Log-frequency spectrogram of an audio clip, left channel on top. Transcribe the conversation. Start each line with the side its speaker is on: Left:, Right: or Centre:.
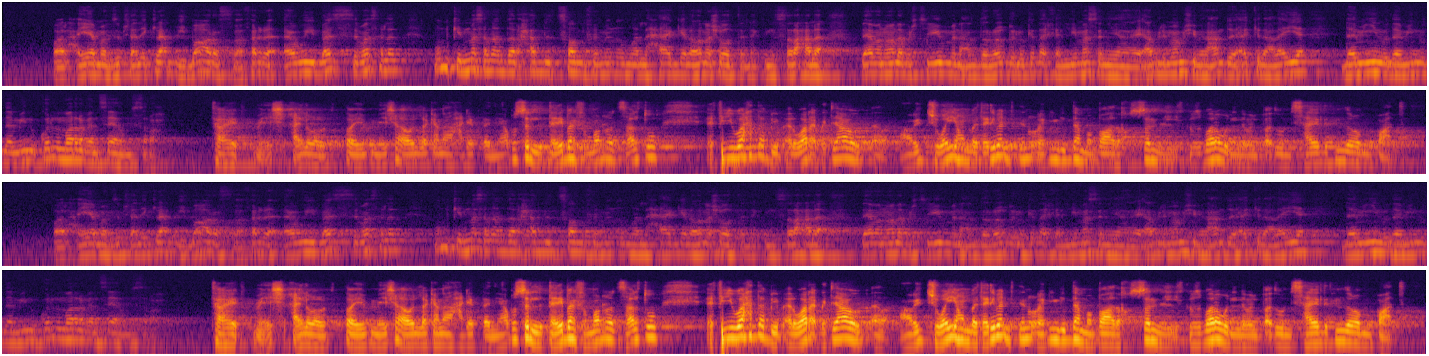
Left: فالحقيقة ما اكذبش عليك لا مش بعرف افرق قوي بس مثلا ممكن مثلا اقدر احدد صنف منهم ولا حاجة لو انا شاطر لكن الصراحة لا دايما وانا بشتريهم من عند الراجل وكده اخليه مثلا ي- قبل ما امشي من عنده يأكد عليا ده مين وده مين وده مين وكل مرة بنساهم الصراحة
Right: طيب ماشي حلو قوي طيب ماشي هقول لك انا حاجات تانية بص اللي تقريبا في مرة سألته في واحدة بيبقى الورق بتاعه بيبقى عريض شوية هم تقريبا الاتنين قريبين جدا من بعض خصوصا الكزبرة وال- والبقدونس هاي الاتنين دول من بعض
